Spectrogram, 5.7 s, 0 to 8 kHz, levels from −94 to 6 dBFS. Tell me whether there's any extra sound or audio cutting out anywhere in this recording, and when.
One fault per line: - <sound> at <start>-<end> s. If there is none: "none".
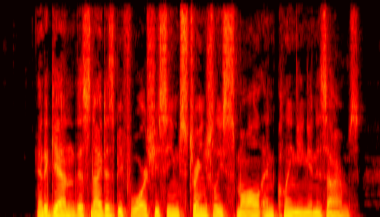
none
